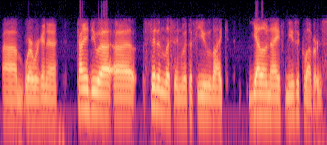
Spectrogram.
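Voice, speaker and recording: A man's voice: medium pitch, normal speed, clean tone, no room sound. A man chatting as an interview guest over the phone, choosing his words thoughtfully. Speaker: musician guest. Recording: tinny narrow phone line.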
